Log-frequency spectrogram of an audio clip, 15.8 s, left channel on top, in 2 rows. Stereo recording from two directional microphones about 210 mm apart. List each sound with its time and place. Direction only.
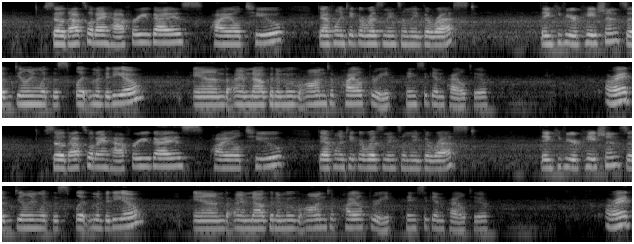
0.6 s speech: 30° left (ahead or behind)
15.4 s speech: 20° left (ahead or behind)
